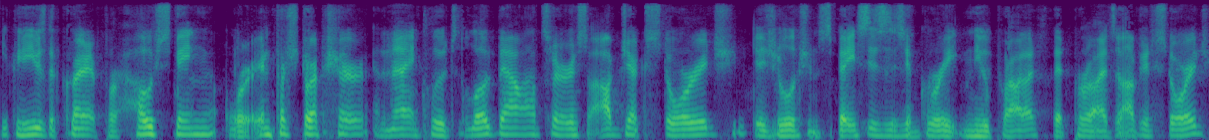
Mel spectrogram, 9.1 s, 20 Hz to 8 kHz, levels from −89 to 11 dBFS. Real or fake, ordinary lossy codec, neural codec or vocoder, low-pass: fake; AAC, 48 kbps; codec, 24 kHz, 1.5 kbps, HILCodec; 7.2 kHz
